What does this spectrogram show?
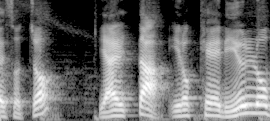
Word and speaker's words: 얇다: 갑자기 이렇게 물어보니까 모르겠죠 셋다 리을로 발음합니다 얇다 왜골 핥다 얇다 외고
